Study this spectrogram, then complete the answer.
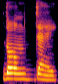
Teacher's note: it's kind of that intense rhythm because both of them are strong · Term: spondy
